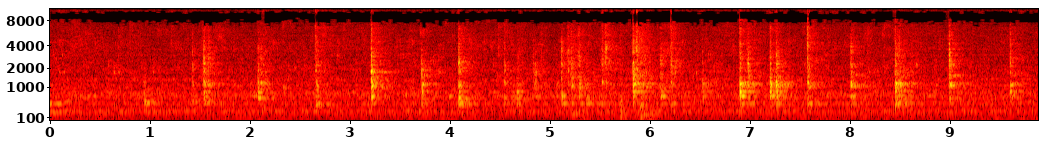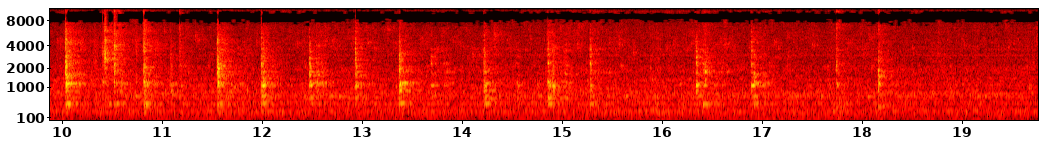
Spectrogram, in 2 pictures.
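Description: A spoon knocking and scraping against a pan, irregularly, about one to two knocks a second, as blended black beans are stirred in it.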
